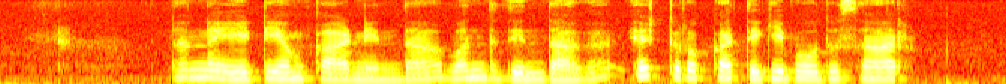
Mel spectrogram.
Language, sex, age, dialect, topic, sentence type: Kannada, female, 41-45, Dharwad Kannada, banking, question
